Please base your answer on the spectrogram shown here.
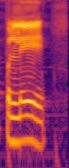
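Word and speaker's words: play: हैं प एल से ल और ए वाई जब भी रहता है उसका चन एकले होता है तो हो गया प्ले प्ले मतलब क्या होता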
